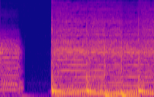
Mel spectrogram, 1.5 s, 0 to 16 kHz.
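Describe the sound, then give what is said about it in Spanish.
After a brief fade and moment of silence, loud 1990s-style power pop bursts in, with thick distorted guitars, fat bass and a driving, punchy beat filling the mix. No one is talking. “La frescura del power pop noventero en todo su esplendor, melodías preciosas, ritmos vertiginosos, guitarras saturadas y bajos gordos.”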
